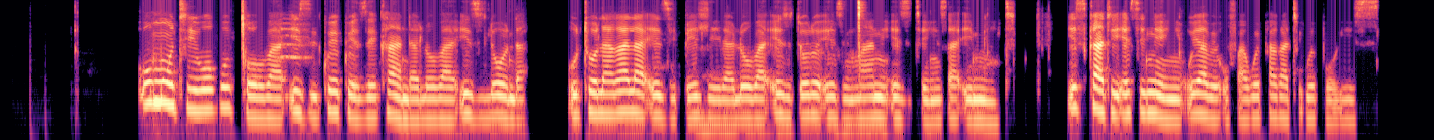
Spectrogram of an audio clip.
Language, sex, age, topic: North Ndebele, female, 25-35, health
